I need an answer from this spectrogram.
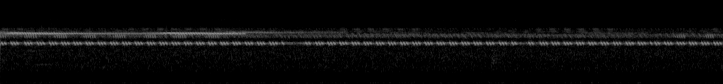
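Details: High, clear ringing trill of a bell cricket, strongest in the first seconds, then softer pulsed ringing over a quick, regular lower chirping from other insects.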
